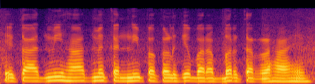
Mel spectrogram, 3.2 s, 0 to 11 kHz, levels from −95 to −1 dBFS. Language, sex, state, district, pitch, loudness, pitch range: Hindi, male, Uttar Pradesh, Lucknow, 130 Hz, -12 LUFS, 125-135 Hz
